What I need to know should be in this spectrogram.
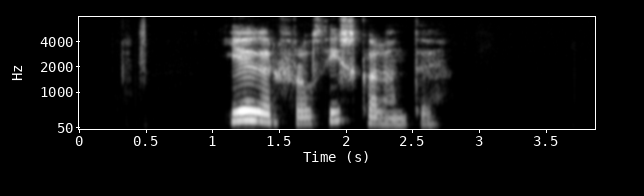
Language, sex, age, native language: Icelandic, female, 40-49, Icelandic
